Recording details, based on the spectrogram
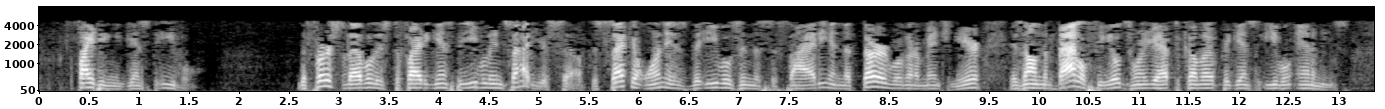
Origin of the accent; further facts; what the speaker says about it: Texas, United States; I should say America, because I'm from Texas. I don't pronounce it.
